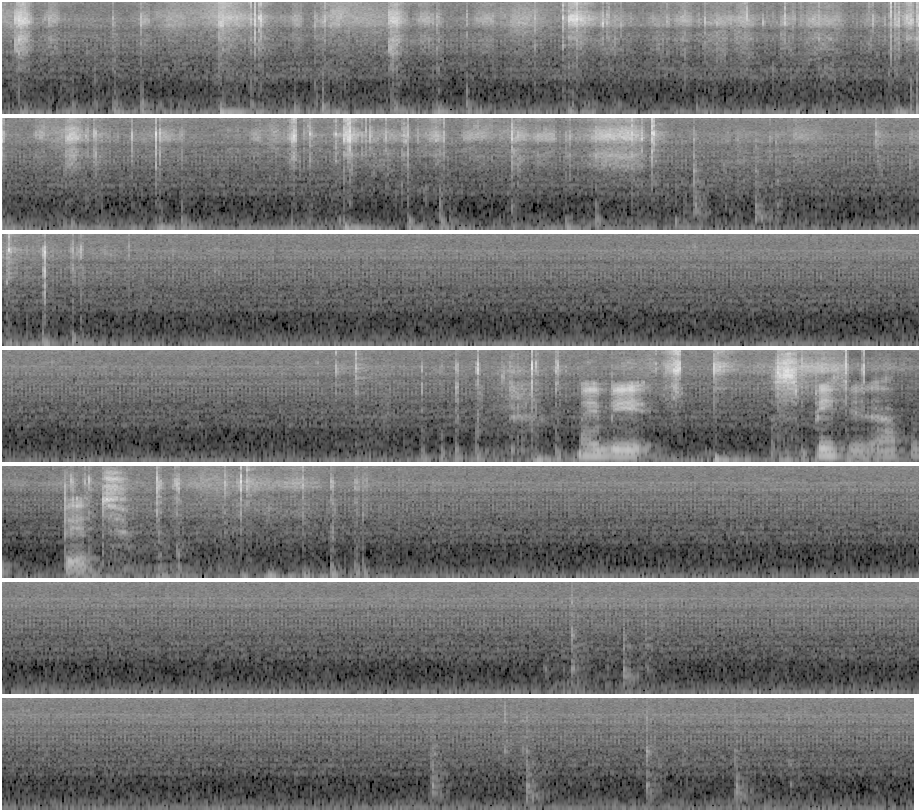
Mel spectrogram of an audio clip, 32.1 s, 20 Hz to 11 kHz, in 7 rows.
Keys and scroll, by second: 0.5 Up, 2.2 r, 4.3 Up, 5.3 r, 6.6 Up, 7.4 r, 9.3 alt+a, 15.8-19.1 typing, 20.0 alt+a.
